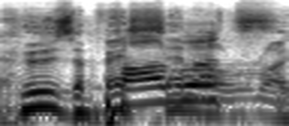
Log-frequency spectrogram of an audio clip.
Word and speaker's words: Farnworth: He's had a little dip, but I think Is that Farnsworth? Farnworth. Farnsworth. Yeah. I With said the it wrong. N, I was yeah, gonna say. yeah. I thought I was saying it wrong.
